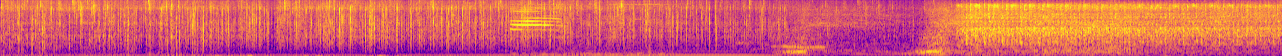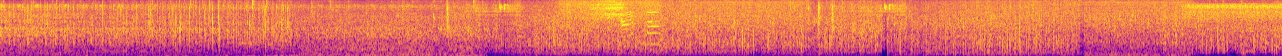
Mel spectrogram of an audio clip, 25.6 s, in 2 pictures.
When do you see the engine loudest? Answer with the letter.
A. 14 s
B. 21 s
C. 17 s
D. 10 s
D.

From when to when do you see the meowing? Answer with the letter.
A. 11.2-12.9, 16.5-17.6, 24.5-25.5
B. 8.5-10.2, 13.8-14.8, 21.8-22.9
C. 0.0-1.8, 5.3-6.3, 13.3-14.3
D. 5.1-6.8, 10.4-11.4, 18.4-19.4
D.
